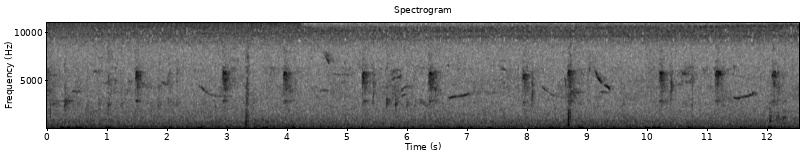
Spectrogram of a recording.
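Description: Faint outdoor ambience of small birds chirping repeatedly, with short high chirps and a few gliding whistles, over a steady very high whine and a low rumble. Two sharp clicks stand out, about five seconds apart.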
